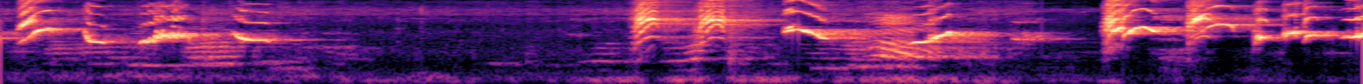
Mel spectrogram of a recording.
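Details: Greater green leafbird singing to provoke other leafbirds: rich whistled phrases with slurred downward notes near the upper range, broken by a pause, then rapid chattering and twittering bursts.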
